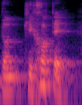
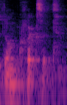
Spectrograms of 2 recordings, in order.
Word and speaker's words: Don Quixote: The book in Spanish is called Don Quixote, and in English is Don Quixote.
